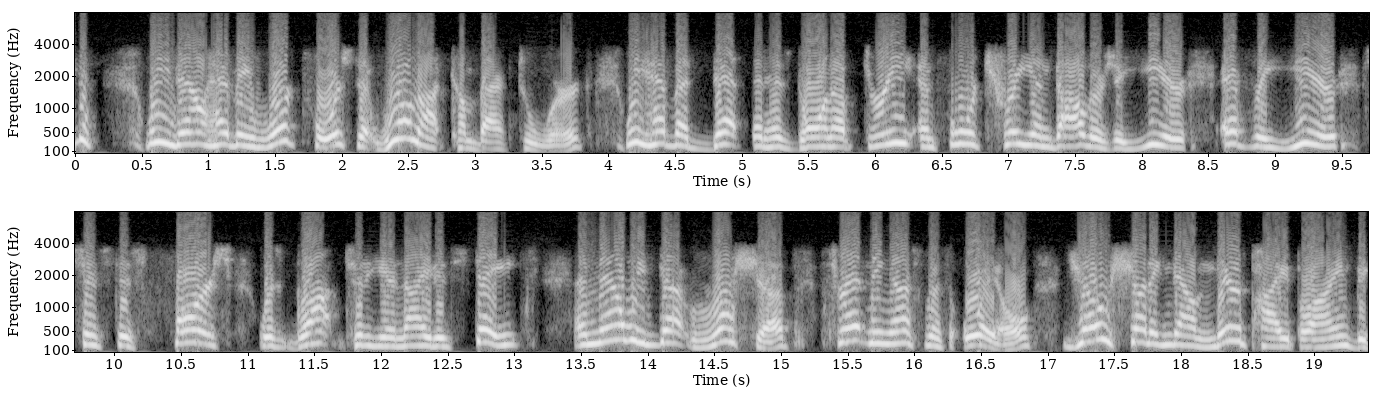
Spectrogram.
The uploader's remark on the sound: Called.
